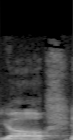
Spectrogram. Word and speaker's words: Jah: It's spelt J-A-H, but it's pronounced YAH.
